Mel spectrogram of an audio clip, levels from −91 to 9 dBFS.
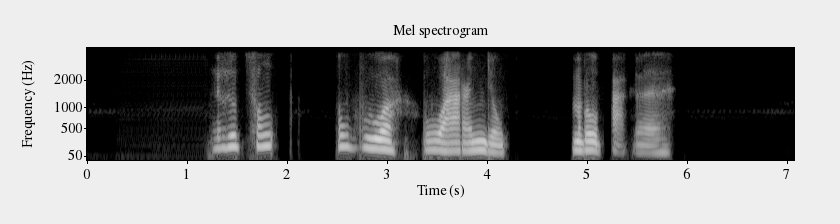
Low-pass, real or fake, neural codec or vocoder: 3.6 kHz; fake; codec, 16 kHz in and 24 kHz out, 0.8 kbps, FocalCodec, streaming, 65536 codes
